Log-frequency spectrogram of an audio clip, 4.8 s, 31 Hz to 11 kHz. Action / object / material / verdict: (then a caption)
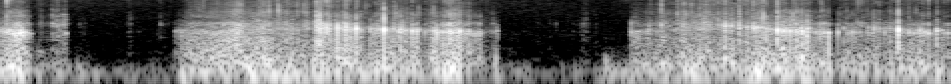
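scrape / foam microphone windscreens / foam / none. Fingertips and long manicured nails of both hands scratch two small black foam windscreens on the mic capsules of a Tascam DR-40X recorder. Heavy, low rumbling scrapes come in two long bursts, separated by quiet pauses.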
